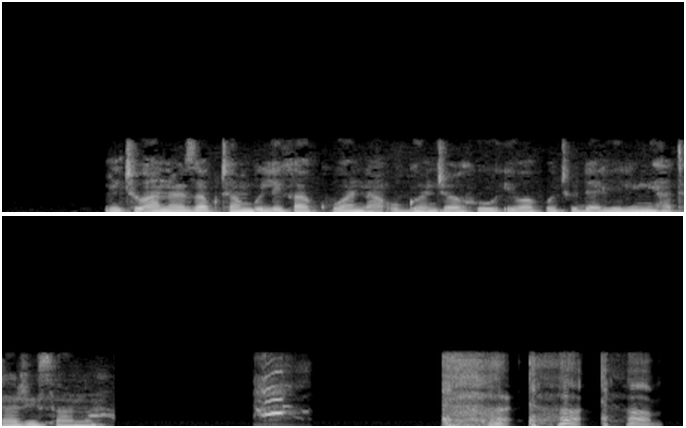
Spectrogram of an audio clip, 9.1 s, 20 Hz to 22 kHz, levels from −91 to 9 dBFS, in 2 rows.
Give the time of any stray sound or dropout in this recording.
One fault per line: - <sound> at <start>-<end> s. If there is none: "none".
- squeak at 6.2-6.6 s
- cough at 7.5-9.0 s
